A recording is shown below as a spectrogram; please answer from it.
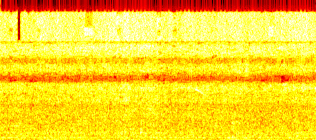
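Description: A continuous drone of honey bees at an open hive during an inspection, steady and enveloping, with no voices.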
